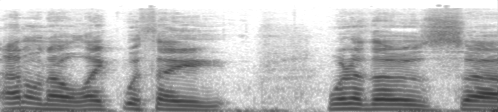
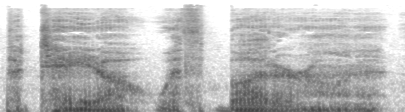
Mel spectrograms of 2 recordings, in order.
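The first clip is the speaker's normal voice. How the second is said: deep mock sexy voice; 5 dB quieter than usual. Co-host quoting the cartoon's sexy voice, very deep and hushed. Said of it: "she runs up and says".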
